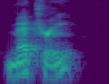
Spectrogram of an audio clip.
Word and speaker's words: Metairie: For a while, anyway, he was working out of Metairie, Louisiana, or as we have to say, Metairie. – Metairie, yes. Metairie. I was very confused when you pronounced it Metairie.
